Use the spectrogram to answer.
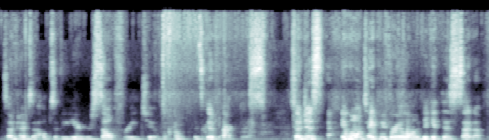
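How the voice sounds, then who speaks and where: A woman tutoring a student one-on-one in reading, asking patient guiding questions and explaining slowly, sometimes softly. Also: on the high side, lively intonation, slight background noise. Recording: voice picked up from a distance.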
